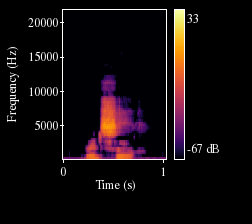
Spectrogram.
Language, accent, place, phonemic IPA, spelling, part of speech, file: French, France, Lyon, /bɛl.sœʁ/, belles-sœurs, noun, LL-Q150 (fra)-belles-sœurs.wav
- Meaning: plural of belle-sœur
